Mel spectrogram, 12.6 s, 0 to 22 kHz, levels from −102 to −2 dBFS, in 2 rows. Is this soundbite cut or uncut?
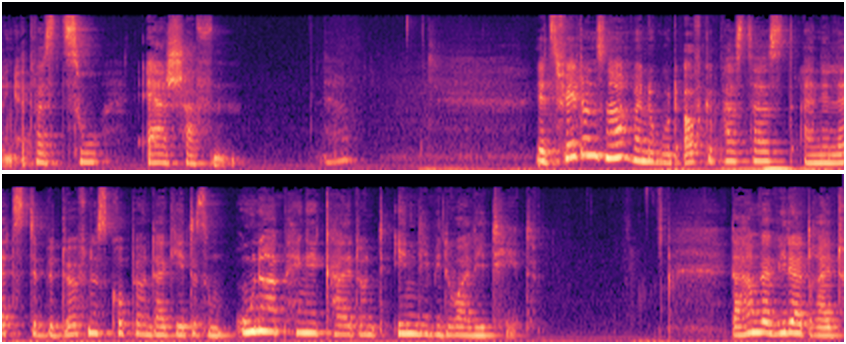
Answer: uncut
